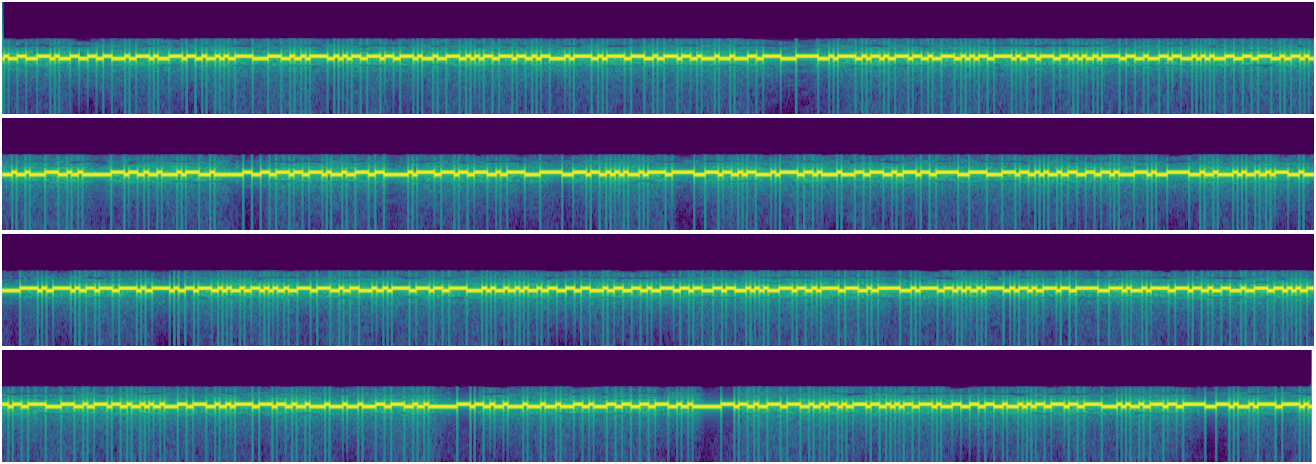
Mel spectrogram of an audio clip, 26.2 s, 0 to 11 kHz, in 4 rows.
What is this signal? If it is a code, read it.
RTTY, about 45.45 baud. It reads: WHICH JONES HAS BEEN QUOTED AS REPLYING, +I HAVE NOT YET BEGUN TO FIGHT!+ FRANCE OFFICIALLY ENTERED THE WAR ON JUNE 17, 1778, AND SHIPS OF THE
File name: fsk170 / usnavy1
